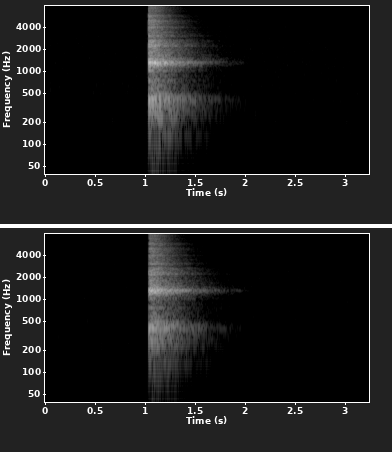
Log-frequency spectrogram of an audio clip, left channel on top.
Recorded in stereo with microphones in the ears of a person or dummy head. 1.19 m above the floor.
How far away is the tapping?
About 1.0 m.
